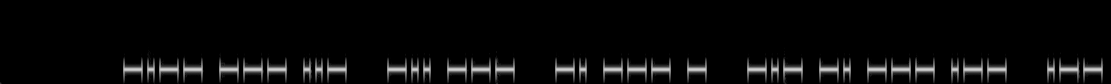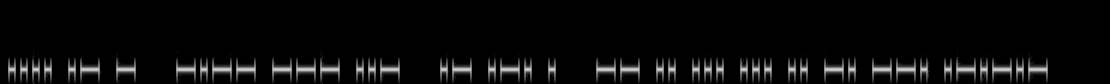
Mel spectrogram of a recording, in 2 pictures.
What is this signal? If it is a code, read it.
Morse code, heard as a keyed tone, about 20 wpm, 700 Hz. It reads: YOU DO NOT KNOW WHAT YOU ARE MISSING.
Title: Sentences with 5-Word Phrases - 20wpm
